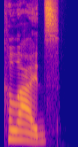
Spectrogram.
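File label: "collides", American English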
